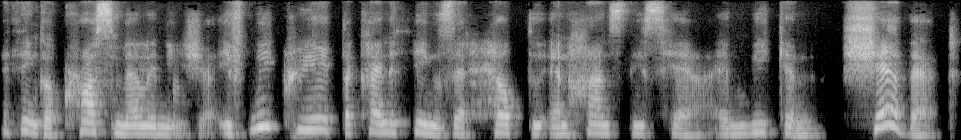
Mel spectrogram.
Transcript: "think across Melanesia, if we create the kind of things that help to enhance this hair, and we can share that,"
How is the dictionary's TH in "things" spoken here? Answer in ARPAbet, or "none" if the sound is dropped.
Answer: TH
